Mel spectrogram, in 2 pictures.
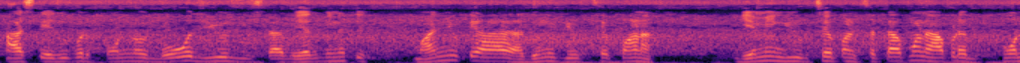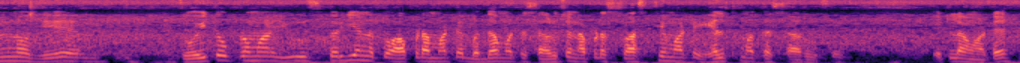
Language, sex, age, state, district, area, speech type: Gujarati, male, 18-30, Gujarat, Junagadh, rural, spontaneous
